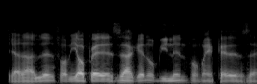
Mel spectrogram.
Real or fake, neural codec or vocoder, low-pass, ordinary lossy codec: fake; codec, 16 kHz, 2 kbps, X-Codec, HuBERT features, trained on balanced general audio; 7.2 kHz; Opus, 24 kbps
